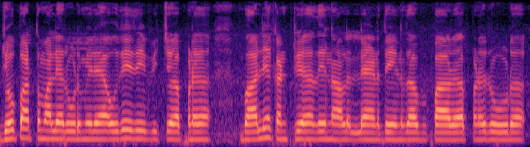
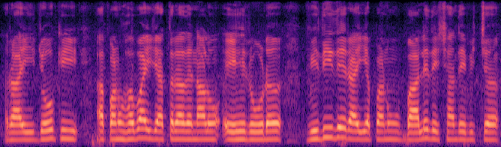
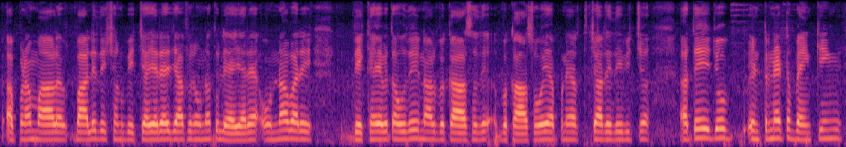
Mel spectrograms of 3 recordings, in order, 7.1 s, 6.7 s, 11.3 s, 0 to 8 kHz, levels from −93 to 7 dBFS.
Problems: constant background noise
